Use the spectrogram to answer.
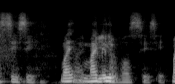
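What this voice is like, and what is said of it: Good imitation of a TV character's voice. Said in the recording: “That's actually a really good impression.”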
